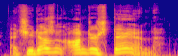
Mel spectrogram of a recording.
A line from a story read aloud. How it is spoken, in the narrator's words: he said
